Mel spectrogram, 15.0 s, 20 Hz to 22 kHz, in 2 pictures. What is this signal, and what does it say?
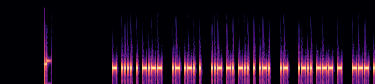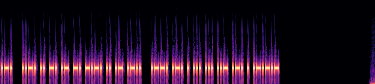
Morse code, heard as a keyed tone, about 37 wpm, 700 Hz. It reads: THEY ARE UNDER A LOT OF FINANCIAL PRESSURE.
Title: Sentences from Top 1000 Words - Review Part 6 - 40wpm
